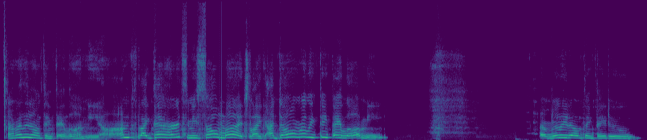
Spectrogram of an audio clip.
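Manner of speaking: pleading, pained and high; hurt. Real, not acted. Telling viewers her family doesn't love her, hurt and high.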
